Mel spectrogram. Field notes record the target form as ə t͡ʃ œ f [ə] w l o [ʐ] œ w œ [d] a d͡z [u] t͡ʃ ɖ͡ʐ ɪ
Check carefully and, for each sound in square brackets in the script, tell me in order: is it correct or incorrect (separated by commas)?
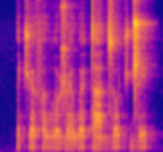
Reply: incorrect, correct, incorrect, incorrect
